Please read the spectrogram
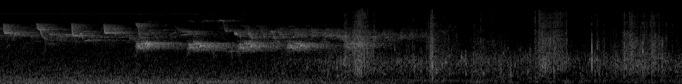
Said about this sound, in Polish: Jeśli dźwiękowo spotykasz się ze mną nie od dziś, to już znasz strumień, nad który idziemy. Tylko wtedy leżał tu śnieg, a dziś pod nogami szeleszczą nam suche, zeszłoroczne liście.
